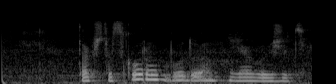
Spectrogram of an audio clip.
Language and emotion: Russian, neutral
